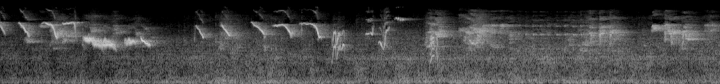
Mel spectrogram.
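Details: Lure song of the cucak cungkok, ngeroll tembak style, meant to restart singing in caged birds: sharp downward-sweeping whistles repeated about every third of a second, then denser high twittering.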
